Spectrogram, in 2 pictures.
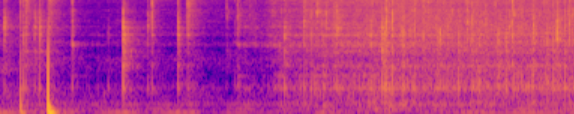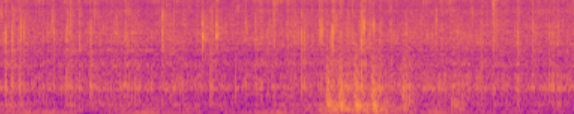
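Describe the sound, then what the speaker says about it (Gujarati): Garlic frying in hot oil with mustard seeds and cumin, a steady bright sizzle that rises after a few sharp initial crackles and pops and continues close and loud throughout, with occasional spatter bursts. "હવે એની અંદર આપણે આ લસણ નાખીશું."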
